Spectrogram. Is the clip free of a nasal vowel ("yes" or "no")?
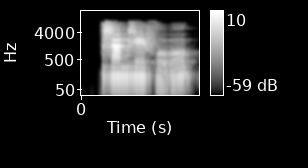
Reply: yes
